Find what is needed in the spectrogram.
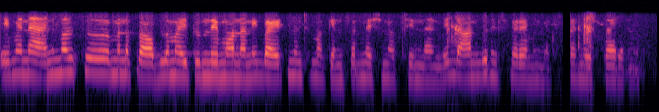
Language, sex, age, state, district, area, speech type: Telugu, female, 30-45, Telangana, Hanamkonda, urban, conversation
